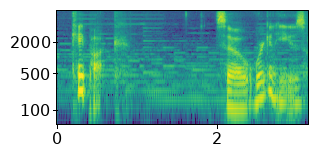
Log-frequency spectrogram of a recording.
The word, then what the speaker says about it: kapok: I did look this up and it is not pronounced kapok. It is properly pronounced kpock.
